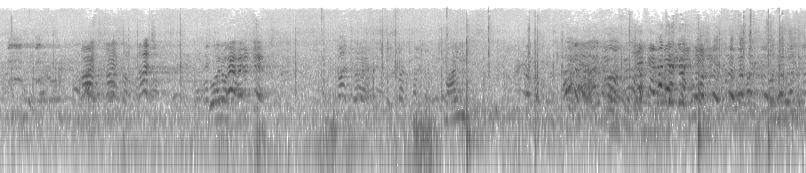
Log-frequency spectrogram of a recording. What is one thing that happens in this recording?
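Young men call out to each other across an open field.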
